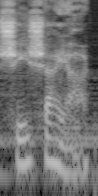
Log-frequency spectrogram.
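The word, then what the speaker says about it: Xi Xia: His first major campaign was launched against the Shishis, pronounced Shishaya Kingdom, ruled by the Tangut people.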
